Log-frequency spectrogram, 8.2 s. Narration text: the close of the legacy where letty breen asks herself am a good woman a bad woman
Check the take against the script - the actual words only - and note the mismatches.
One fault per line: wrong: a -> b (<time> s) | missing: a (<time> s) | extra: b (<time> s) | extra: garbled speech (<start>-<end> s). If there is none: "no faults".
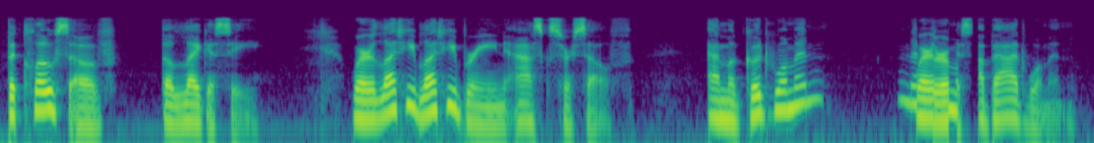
extra: letty (3.1 s)
extra: garbled speech (6.7-7.3 s)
